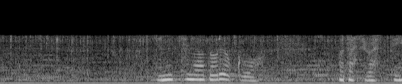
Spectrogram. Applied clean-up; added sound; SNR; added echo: none; Mechanisms / Bicycle; 8 dB; none.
